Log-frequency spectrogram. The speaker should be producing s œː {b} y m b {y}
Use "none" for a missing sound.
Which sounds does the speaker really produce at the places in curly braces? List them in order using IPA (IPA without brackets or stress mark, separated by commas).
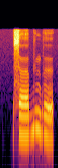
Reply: b, ø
